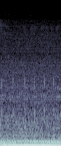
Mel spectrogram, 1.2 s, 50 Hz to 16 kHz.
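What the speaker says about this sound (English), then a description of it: "It's got a little burble" A 2007 Ford Mustang GT V8 idles with a low, steady burble, loud and close, a constant throaty rumble with no talk over it.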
